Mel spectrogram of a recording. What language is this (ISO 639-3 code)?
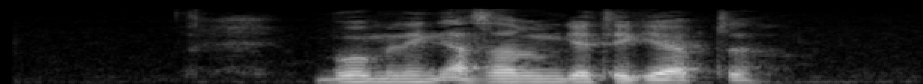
uzb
